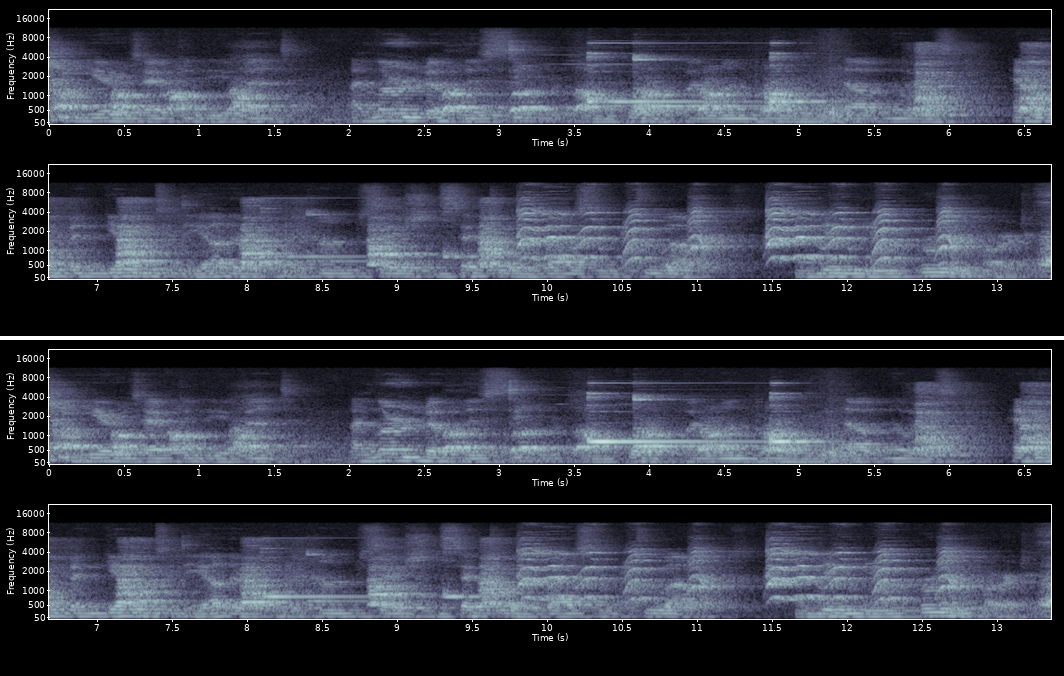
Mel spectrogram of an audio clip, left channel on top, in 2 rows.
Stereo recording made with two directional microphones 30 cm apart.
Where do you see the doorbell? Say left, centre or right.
centre.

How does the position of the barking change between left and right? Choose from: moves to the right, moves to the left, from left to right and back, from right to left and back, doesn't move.
doesn't move.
